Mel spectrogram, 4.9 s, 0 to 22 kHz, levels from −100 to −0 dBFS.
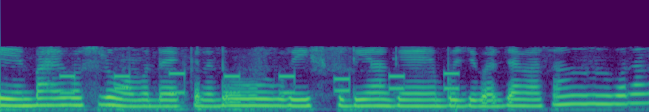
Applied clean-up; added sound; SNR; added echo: neural mask model RNNoise.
